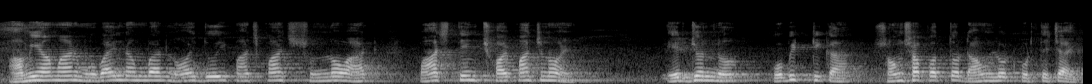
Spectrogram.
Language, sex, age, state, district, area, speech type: Bengali, male, 60+, West Bengal, Paschim Bardhaman, rural, read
